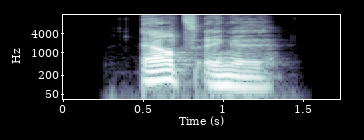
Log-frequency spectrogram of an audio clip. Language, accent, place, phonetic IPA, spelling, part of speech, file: German, Germany, Berlin, [ˈeːɐ̯t͡sˌʔɛŋl̩], Erzengel, noun, De-Erzengel.ogg
- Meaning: archangel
